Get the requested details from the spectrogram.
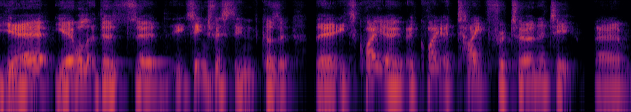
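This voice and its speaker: A man with a northern English accent speaks at a moderate pace in a fairly high, somewhat breathy voice. His intonation is fairly even, and he hardly pauses. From northern England, near Scottish border. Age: 60s. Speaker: workplace safety campaigner. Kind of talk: podcast interview.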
